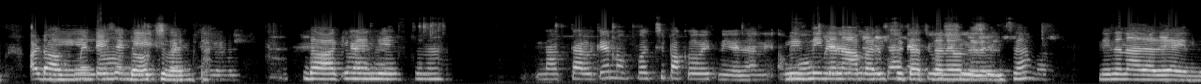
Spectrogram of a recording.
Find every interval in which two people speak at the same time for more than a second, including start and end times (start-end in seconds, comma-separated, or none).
0.5-2.0, 7.9-9.9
